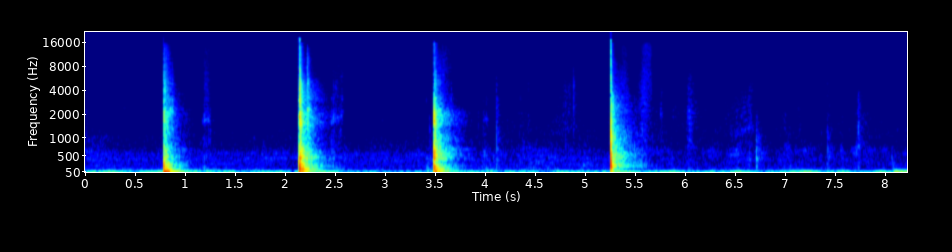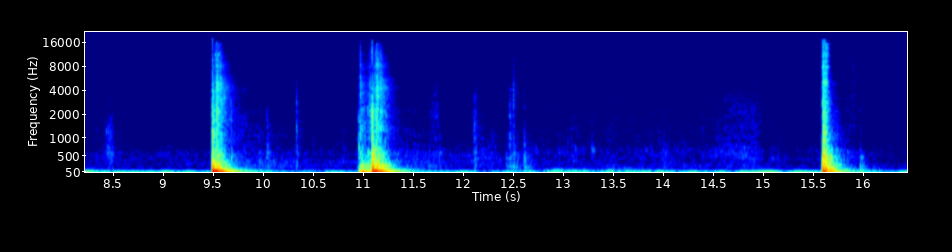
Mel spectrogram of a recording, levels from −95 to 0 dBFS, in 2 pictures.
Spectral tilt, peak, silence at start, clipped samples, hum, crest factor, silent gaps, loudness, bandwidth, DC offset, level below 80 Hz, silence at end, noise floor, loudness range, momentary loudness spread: -7 dB/octave; 0 dBFS; 0.8 s; under 0.1%; none; 32 dB; none; -28 LUFS; 15 kHz; under 0.1%; -34 dBFS; 0.65 s; -64 dBFS; 7 LU; 19 LU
